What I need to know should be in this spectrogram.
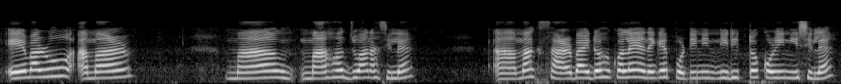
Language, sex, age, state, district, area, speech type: Assamese, female, 18-30, Assam, Lakhimpur, rural, spontaneous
